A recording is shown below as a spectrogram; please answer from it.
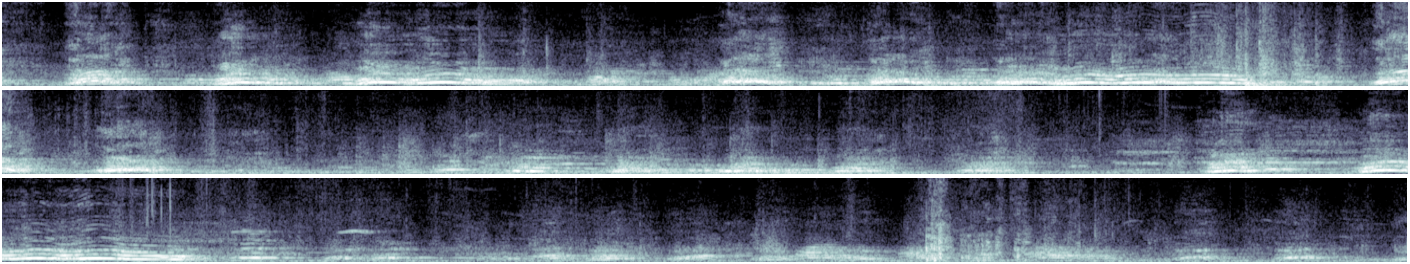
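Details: Dogs at a husky kennel during a visit by the dog Trigger for recall training from free play: dense, overlapping yelping barks with tonal, wavering whines, nearly continuous, with brief quieter gaps.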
